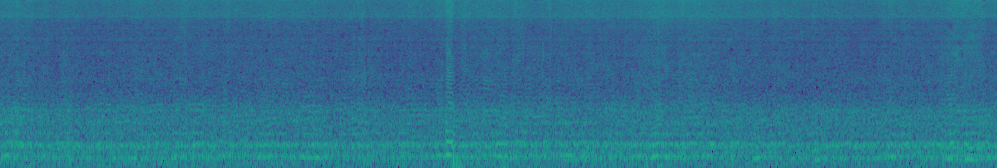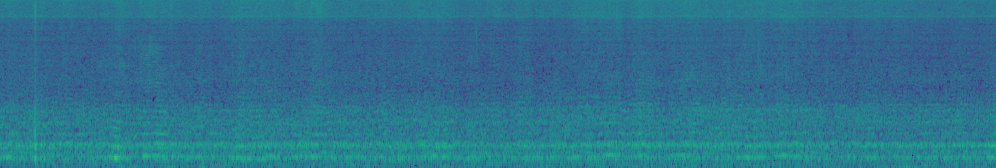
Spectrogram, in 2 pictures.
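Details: Constant hum of many bees, an even low drone holding steady with only a couple of faint taps breaking the flat wall of buzzing.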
